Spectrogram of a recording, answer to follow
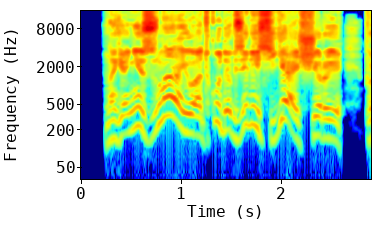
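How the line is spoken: Shouted reply. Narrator (Russian): прокричал в ответ тот, кого назвали Питером

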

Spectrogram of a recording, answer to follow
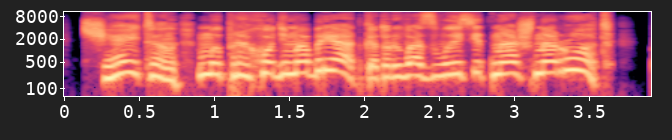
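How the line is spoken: Shouted out. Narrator (Russian): выкрикнула Аванна

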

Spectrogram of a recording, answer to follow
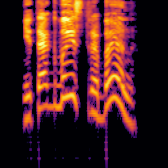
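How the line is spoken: Warning shout. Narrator (Russian): предупреждающе крикнул я

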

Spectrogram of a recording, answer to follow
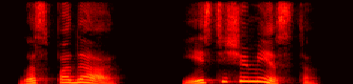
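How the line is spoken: Shy young man shouting. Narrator (Russian): Иван Иванович, высокий, черный надзиратель, совсем молодой еще, конфузливый, добрый, и крикнул

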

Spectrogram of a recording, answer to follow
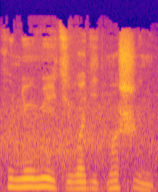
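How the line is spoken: Hoarse. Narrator (Russian): сипло сказал Вайсборд

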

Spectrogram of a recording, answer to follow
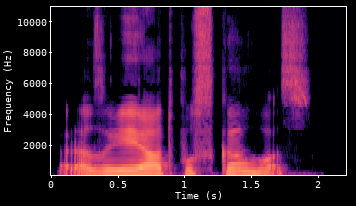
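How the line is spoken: Lazy surprise. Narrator (Russian): лениво удивился Норберг

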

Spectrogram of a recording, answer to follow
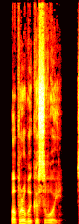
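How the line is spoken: Plain. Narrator (Russian): сказала она

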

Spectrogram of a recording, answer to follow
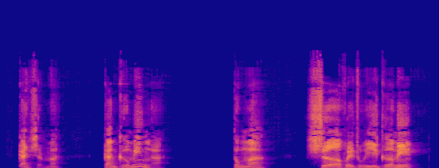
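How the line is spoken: Laughing. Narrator (Chinese): 齐比索夫笑起来了

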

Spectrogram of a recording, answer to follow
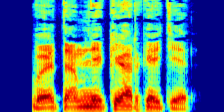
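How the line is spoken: Grumbling. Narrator (Russian): проворчал я

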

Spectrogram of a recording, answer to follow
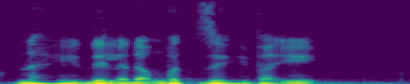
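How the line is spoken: Dazed muttering. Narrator (Vietnamese): Kim Mẫn Cơ sắc mặt ngây ngẩn lẩm bẩm

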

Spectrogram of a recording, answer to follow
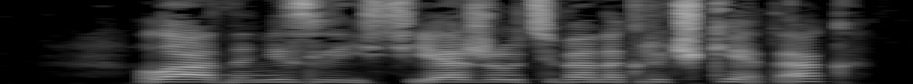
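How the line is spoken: Question with a snort. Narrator (Russian): хмыкнув, спросил

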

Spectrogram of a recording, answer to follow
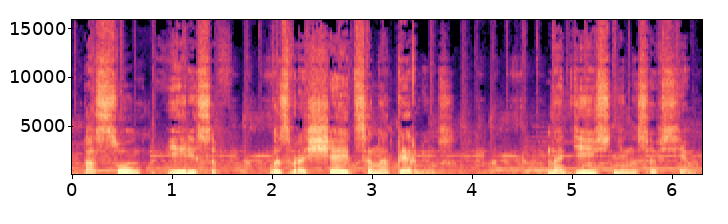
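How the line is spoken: Quiet. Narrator (Russian): тихо сказал

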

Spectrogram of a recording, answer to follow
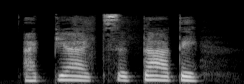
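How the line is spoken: Sighing. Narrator (Russian): вздохнул отец

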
